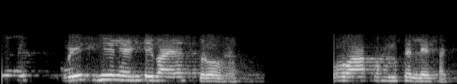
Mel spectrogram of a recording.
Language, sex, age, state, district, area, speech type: Hindi, male, 30-45, Madhya Pradesh, Hoshangabad, rural, conversation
